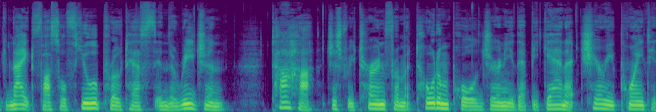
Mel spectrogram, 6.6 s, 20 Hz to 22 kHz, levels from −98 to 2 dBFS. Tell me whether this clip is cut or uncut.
uncut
